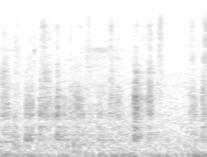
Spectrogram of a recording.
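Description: Faint scratching of a pen writing on paper, in a run of short strokes.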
